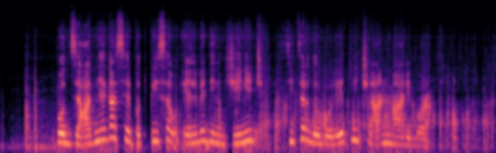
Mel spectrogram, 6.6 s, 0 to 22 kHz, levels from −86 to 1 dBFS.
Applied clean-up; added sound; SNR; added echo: neural mask model RNNoise.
